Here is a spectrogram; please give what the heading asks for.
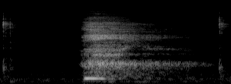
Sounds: Sigh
